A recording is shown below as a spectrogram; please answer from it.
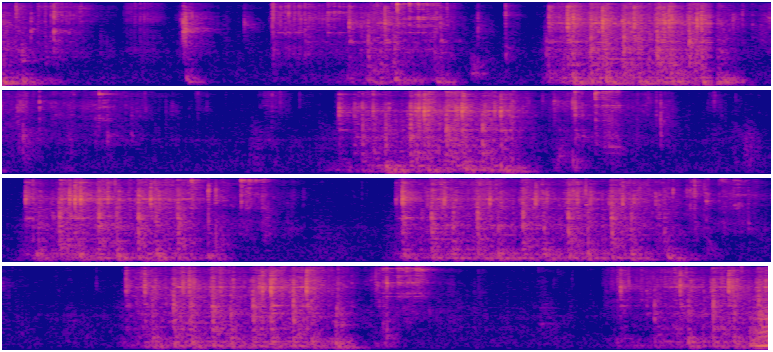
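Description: A sewing machine bastes a zipper onto a petite rolltop backpack, running in repeated bursts of rapid mechanical stitching separated by short pauses, close and fairly quiet.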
